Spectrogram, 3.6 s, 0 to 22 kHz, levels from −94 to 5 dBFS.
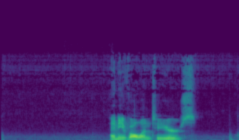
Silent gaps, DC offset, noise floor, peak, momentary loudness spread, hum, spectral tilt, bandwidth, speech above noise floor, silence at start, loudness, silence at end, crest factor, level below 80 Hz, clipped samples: none; under 0.1%; -62 dBFS; -2 dBFS; 16 LU; none; -6 dB/octave; 13.5 kHz; 43 dB; 1.65 s; -20 LUFS; 0.7 s; 22 dB; -62 dBFS; under 0.1%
